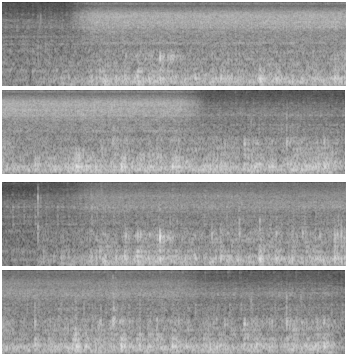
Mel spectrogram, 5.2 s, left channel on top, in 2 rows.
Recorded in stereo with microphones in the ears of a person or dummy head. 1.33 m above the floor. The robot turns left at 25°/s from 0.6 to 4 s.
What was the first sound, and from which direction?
Boiling, 75° right.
